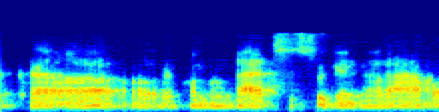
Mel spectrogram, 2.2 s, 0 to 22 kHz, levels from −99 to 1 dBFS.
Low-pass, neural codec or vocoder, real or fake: 7.2 kHz; vocoder, 22.05 kHz, 80 mel bands, HiFi-GAN; fake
